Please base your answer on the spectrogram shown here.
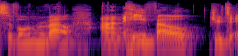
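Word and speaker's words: Shavon Revel: I know it looks like it should be pronounced Siobhan Rall, but I have it on pretty decent authority that it's Savon Rell.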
